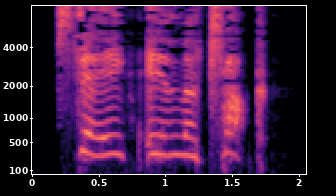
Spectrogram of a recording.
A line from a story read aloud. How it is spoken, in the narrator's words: she shouted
